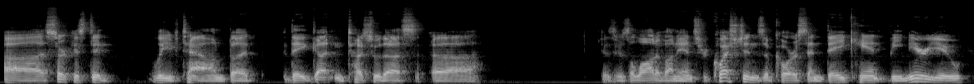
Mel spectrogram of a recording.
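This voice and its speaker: A man voices a circus clown in a tabletop game, low-pitched and thoroughly matter-of-fact. The clown explains strange business casually, like shop talk. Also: a little slow, a bit bright. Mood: explaining.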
